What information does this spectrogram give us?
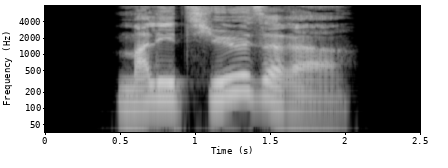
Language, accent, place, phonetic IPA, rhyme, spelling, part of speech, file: German, Germany, Berlin, [ˌmaliˈt͡si̯øːzəʁɐ], -øːzəʁɐ, maliziöserer, adjective, De-maliziöserer.ogg
- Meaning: inflection of maliziös: 1. strong/mixed nominative masculine singular comparative degree 2. strong genitive/dative feminine singular comparative degree 3. strong genitive plural comparative degree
